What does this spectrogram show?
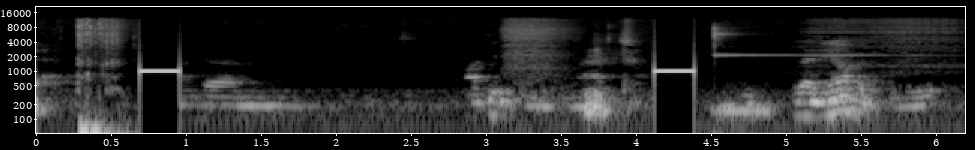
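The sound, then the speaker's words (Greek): Two short, loud telephone beeps sound a few seconds apart, each followed by a recorded voice announcement, as when calling a number that is switched off. “αυτό το τηλέφωνο είναι κλειστό.”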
